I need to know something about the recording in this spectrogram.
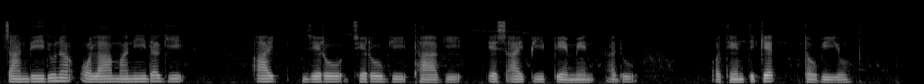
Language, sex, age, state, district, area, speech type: Manipuri, male, 18-30, Manipur, Tengnoupal, rural, read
